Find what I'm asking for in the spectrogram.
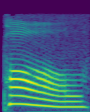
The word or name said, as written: pall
